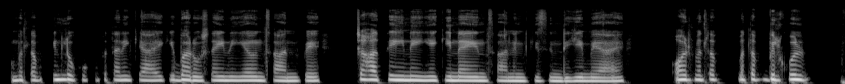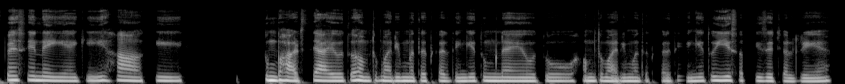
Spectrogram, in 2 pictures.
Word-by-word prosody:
मतलब 195 0 -3
इन 220 0 +5
लोगों 210 -3 -1
को 195 0 -20
पता 205 - -6
नहीं 200 0 +1
क्या 190 -2 -4
है 185 +1 -2
कि 200 +2 -6
भरोसा 190 -2 +1
ही 185 0 +3
नहीं 185 0 +2
है 185 0 +3
इंसान 175 -2 0
पे। 175 0 0 0.4
चाहते 215 -1 +1
ही 205 -1 +6
नहीं 190 -1 +5
है 185 - +3
कि 185 +1 -1
नए 180 -1 +4
इंसान 170 -1 0
इनकी 165 0 -1
ज़िंदगी 160 0 0
में 160 0 +2
आए। 155 +2 0 0.5
और 220 -1 +5
मतलब, 215 +1 -1 0.2
मतलब 215 0 -1
बिल्कुल 220 -1 +4 0.4
वैसे 200 0 +1
नहीं 180 -2 +2
है 165 -1 -1
कि 175 +2 -3
हाँ, 175 -1 0
कि 170 -2 -3 0.8
तुम 190 -1 +8
बाहर 180 -3 +3
से 185 - -7
आए 170 -1 +3
हो 165 0 +2
तो 180 +3 -3
हम 185 -3 +4
तुम्हारी 170 -1 -1
मदद 165 0 0
कर 165 -1 -4
देंगे, 160 +1 -1
तुम 170 +1 -3
नए 165 -1 +2
हो 160 0 +2
तो 160 0 -4
हम 165 -1 0
तुम्हारी 160 -1 -1
मदद 160 0 -2
कर 160 - -7
देंगे। 165 -1 -3
तो 185 - -5
ये 185 0 +3
सब 175 0 -9
चीज़ें 160 -1 -2
चल 150 -1 -6
रही 145 0 -3
है। 155 +3 -2
175 Hz, 225 wpm, -19 LUFS, 165-190 Hz, 0.8 s, तुम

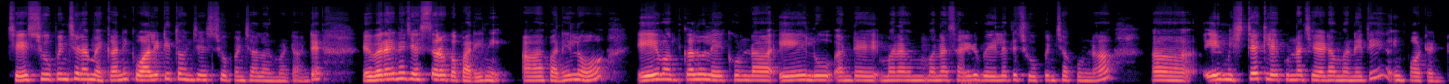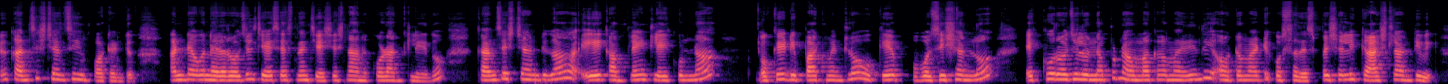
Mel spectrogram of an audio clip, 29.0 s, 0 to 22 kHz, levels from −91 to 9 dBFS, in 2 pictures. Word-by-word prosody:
చేసి 210 +1 +4
చూపించడమే, 245 -1 +2
కానీ 210 +4 +2
క్వాలిటీతోని 225 +3 +3
చేసి 215 0 -1
చూపించాలనమాట. 190 -5 -4
అంటే, 175 +7 -2 0.5
ఎవరైనా 240 +7 +6
జేస్తారొక 230 -4 +3
పనిని, 180 +2 0 0.3
ఆ - - 0 0.2
పనిలో 200 +3 +1 0.6
ఏ - - +10
వంకలు 235 +1 +2
లేకుండా, 205 0 -1 0.3
ఏ - - +4 0.2
లు 210 - +4 0.2
అంటే, 195 +1 -2 0.3
మనా 200 0 0 0.3
మన 200 +1 -1
సైడ్ 200 +2 -1
వేలెత్తి 200 +2 -1
చూపించకుండా, 195 -1 -4 0.6
ఆహ్, 195 -2 +1 0.3
ఏ - - +10
మిస్టేక్ 260 +4 +2
లేకుండా 225 0 0
చేయడమనేది 200 - 0 0.2
ఇంపార్టెంటు, 185 -1 -6
కన్సిస్టెన్సీ 240 +1 -1
ఇంపార్టెంటు. 175 -5 -5 0.4
అంటే, 220 +2 +1
ఒక 225 - +1
నెల 200 -1 +5
రోజులు 235 +5 -1
చేసేసినా 210 0 0
నేను 210 0 -2
చేషేషినా 200 +3 -2
అనుకోడానికి 190 0 -3
లేదు, 160 -1 -6 0.4
కన్సిస్టెంట్‌గా, 235 +1 0 0.3
ఏ - - +7 0.2
కంప్లెయింట్ 215 +4 -1
లేకున్నా, 205 +3 -1 0.6
ఒకే 235 +6 0
డిపార్ట్‌మెంట్‌లో, 210 +2 -1
ఒకే 215 0 +1 0.3
పొజిషన్‌లో, 215 - +1 0.5
ఎక్కువ 250 +6 -1
రోజులున్నప్పుడు 235 +2 +1
నమ్మకమనేది 215 +4 0 0.2
ఆటోమేటిక్‌గొస్తది. 205 -2 -2
ఎస్పెషల్లీ 220 +5 -1
క్యాష్‌లాంటివి 190 0 +2
210 Hz, 110 wpm, -23 LUFS, 195-225 Hz, 0.6 s, ఏ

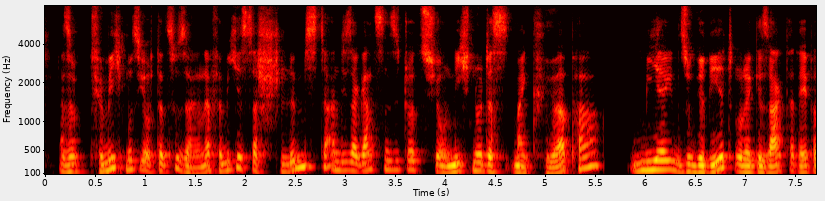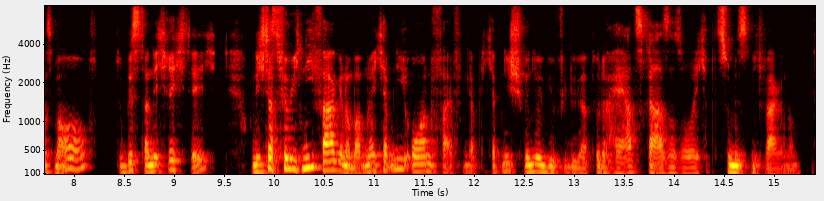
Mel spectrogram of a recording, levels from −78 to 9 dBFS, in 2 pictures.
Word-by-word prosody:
Also, 130 0 -3
für 130 - -4
mich 185 +7 -1
muss 165 0 -4
ich - - -4
auch - - -3
dazu 210 -2 -4
sagen, 105 - -4
ne, 145 - -2
für 140 -1 -5
mich 150 +7 -7
ist 195 0 -1
das - - -1
Schlimmste 205 - -2
an 155 - -6
dieser 150 -2 -1
ganzen 150 +3 -3
Situation 155 -5 -2
nicht 125 +2 +2
nur, 145 -1 +1
dass 130 0 0
mein 115 -4 -1
Körper 180 - -2 0.3
mir 155 +3 +2
suggeriert 120 +10 +2
oder 120 -2 +2
gesagt 115 +3 0
hat: 140 -4 -9
„Hey, 110 - +1
pass 115 0 -5
mal - - 0
auf. 185 +5 -1 0.2
Du - - -5
bist 145 +4 +1
da - - +3
nicht 125 +1 +3
richtig.“ 160 0 -3 0.4
Und - - +3
ich 125 - +4
das 180 - +6
für 185 - +7
mich 175 0 +2
nie 200 +2 +6
wahrgenommen 155 -8 +6
habe, 95 - -1
ne? 135 - +1
Ich - - -4
habe - - 0
nie 175 - -1
Ohrenpfeifen 130 -2 -2
gehabt, - - -12
ich - - -15
habe 115 - -7
nie 130 - -4
Schwindelgefühle 115 -5 0
gehabt 95 +2 -9
oder 105 -2 -4
Herzrasen 100 -1 -1
so. 95 +1 -7
Ich 95 - -8
habe - - -25
es 135 - 0
zumindest 115 -4 +6
nicht 100 - -9
wahrgenommen. 85 -3 -6
130 Hz, 255 wpm, -25 LUFS, 115-160 Hz, 0.4 s, für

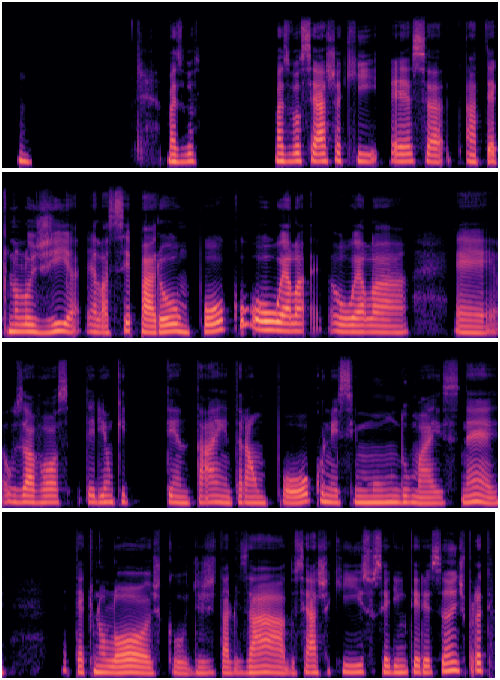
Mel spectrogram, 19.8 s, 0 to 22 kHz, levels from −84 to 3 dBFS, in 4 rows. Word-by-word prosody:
Hum. 175 -4 -2 1.4
Mas 170 -2 +2
você 175 0 -3 0.8
mas 180 -1 +3
você 185 +1 0
acha 180 +2 +4
que 175 -1 -5
essa 175 -2 0 0.2
a 165 -2 0
tecnologia 170 0 +1
ela 160 -3 -2
separou 160 0 +3
um 155 -3 0
pouco 195 - +1
ou 205 -3 +8
ela 180 0 +4 0.2
ou 165 -3 +1
ela, 155 -1 +1 0.4
eh, 145 +2 -2
os 160 0 -3
avós 150 0 +1
teriam 155 0 -2
que 160 -1 -8 0.3
tentar 145 0 -3
entrar 145 0 -3
um 140 0 -2
pouco 155 +8 0
nesse 150 -1 -3
mundo 150 +1 0
mais, 135 -1 -4
né, 150 -4 -1 0.7
tecnológico, 145 -4 +1
digitalizado, 140 +1 0
você 150 - -5
acha 145 +2 -1
que 155 -1 -4
isso 160 - -5
seria 150 -1 -1
interessante 160 +6 +1
para 190 - +1
ter 185 - -19
155 Hz, 125 wpm, -24 LUFS, 145-170 Hz, 1.4 s, ou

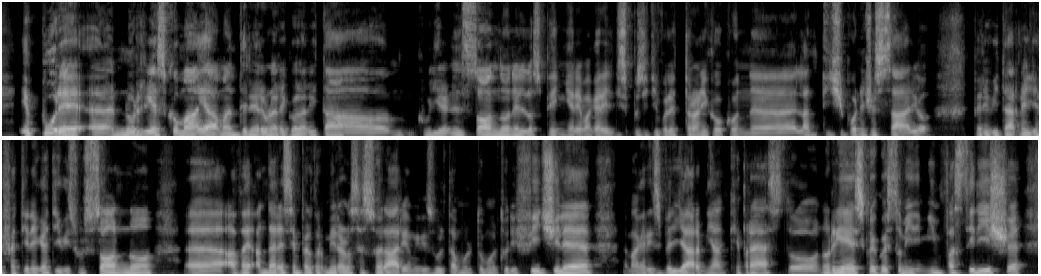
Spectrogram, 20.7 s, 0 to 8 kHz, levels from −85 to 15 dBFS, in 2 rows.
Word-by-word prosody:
Eppure, 195 - +5
ehm, 110 +3 0
non 150 +2 +2
riesco 155 +1 +2
mai 145 0 +4
a 115 - +6
mantenere 125 +3 -1
una 135 -3 +1
regolarità, 115 -3 -2 0.3
come 125 0 -11
dire 120 -1 -2
nel 120 +1 -4
sonno, 135 +1 +2
nello 115 -2 -1
spegnere 115 0 -5
magari 115 0 -2
il 110 - -6
dispositivo 120 +2 -3 0.3
elettronico 115 -1 -4
con 115 -1 -10
l'anticipo 110 +3 -3
necessario, 115 -1 0 0.4
per 120 - -8
evitarne 115 0 -2
gli 115 - -4
effetti 115 0 -5
negativi 115 0 -3
sul 115 +2 -8
sonno, 135 0 +2 0.3
ehm, 115 - -3 0.3
ave 115 0 +1
andare 120 -1 0
sempre 120 0 -1
a - - -1
dormire 115 0 -3
allo 115 0 -1
stesso 120 +1 0
orario 110 -2 +1
mi 105 - -13
risulta 110 0 -7
molto, 115 0 -12
molto 115 0 -11
difficile. 125 +1 +3 0.3
Magari 110 +1 -6
svegliarmi 115 0 0
anche 110 +1 -7
presto, 110 -2 -2
non 130 - -2
riesco 135 +1 +5
e - - 0
questo 150 +1 +2
mi 120 -3 -4
mi 115 +2 -12
infastidisce, 135 +4 +3
115 Hz, 155 wpm, -23 LUFS, 115-125 Hz, 0.4 s, a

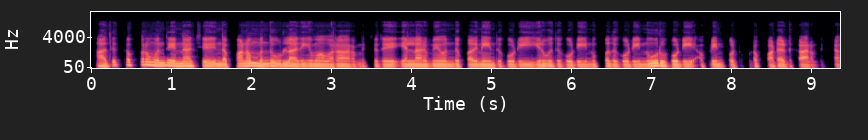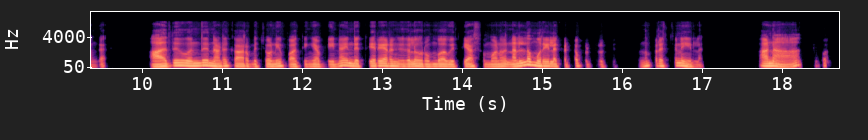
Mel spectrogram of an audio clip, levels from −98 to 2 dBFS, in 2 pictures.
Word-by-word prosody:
அதுக்கப்புறம் 165 - -1
வந்து 140 +1 +3
என்ன 125 0 +4
ஆச்சு, 120 0 -3
இந்த 110 -1 +3
பணம் 130 +2 +3
வந்து 115 +1 +2
உள்ள 115 +1 +1
அதிகமா 110 +1 0
வர 100 - -2
ஆரமிச்சது. 100 +1 -5 0.2
எல்லாருமே 105 0 +1
வந்து 100 +1 -1
15 100 -1 0
கோடி, 100 0 -1 0.2
20 105 -1 -1
கோடி, 95 0 -1
30 100 0 -3
கோடி, 95 -1 -1
100 130 -1 +5
கோடி 95 -2 +2
அப்பிடின்னு 100 0 -4
போட்டு 100 +2 -6
கூட 110 +1 -8
படம் 100 +3 0
எடுக்க 95 0 -18
ஆரம்பித்தாங்க. 90 +1 -12 0.8
அது 110 +7 +2 0.2
வந்து 135 +3 +3
நடக்க 125 +2 -2
ஆரம்பிச்சவொன்னே 110 +1 -1
பாத்தீங்க 100 +1 -3
அப்படின்னா, 95 +7 -3
இந்த 115 -3 +3
திரையரங்குகளும் 115 -3 +2
ரொம்ப 105 +2 -1 0.2
வித்தியாசமான 105 0 -2
நல்ல 140 +10 +4
முறையில 120 -4 +3
கட்டப்பட்டுருக்கு. 95 -4 -11 0.3
ஒண்ணும் 125 +7 -6
பிரச்சன 125 +2 -1
இல்ல. 95 -1 -12 0.8
ஆனா, 125 -2 +5 0.5
இப்ப. 135 +3 -14
105 Hz, 145 wpm, -23 LUFS, 100-120 Hz, 0.8 s, 100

